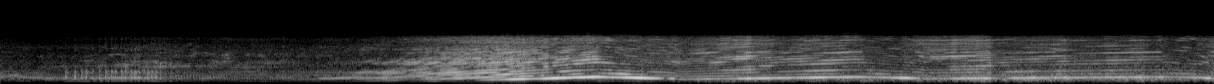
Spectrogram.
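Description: Kawasaki Ninja motorcycle engine heard from the rider's seat under hard acceleration. It is quiet for the first few seconds, then revs climb steeply from about three seconds in. Pitch drops quickly twice, about six and nine seconds in, as it shifts up a gear, and climbs again each time.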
